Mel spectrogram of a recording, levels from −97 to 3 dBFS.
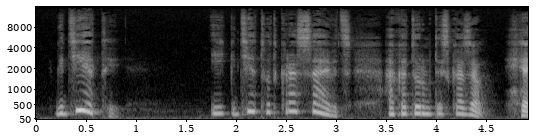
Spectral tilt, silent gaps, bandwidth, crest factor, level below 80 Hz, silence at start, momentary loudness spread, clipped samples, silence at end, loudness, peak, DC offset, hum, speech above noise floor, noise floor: -4.5 dB/octave; none; 15 kHz; 20 dB; -64 dBFS; 0.2 s; 15 LU; under 0.1%; 0 s; -32 LUFS; -12 dBFS; under 0.1%; none; 31 dB; -63 dBFS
